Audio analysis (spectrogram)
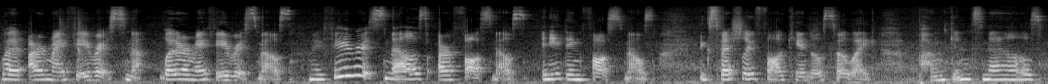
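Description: A woman's voice: a little high, animated, measured pace, rough recording. An American woman in her twenties chatting informally to camera as a vlogger, saying "like" often. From Indiana, United States. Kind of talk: casual chat to camera. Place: small room indoors, plain wall. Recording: clearly audible background room noise.

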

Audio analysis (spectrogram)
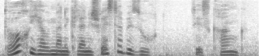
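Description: Wary village wife, very varied pitch, radio-play crime drama with slight rumbling noise. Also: female voice, expressive, moderate pace, darkish tone.

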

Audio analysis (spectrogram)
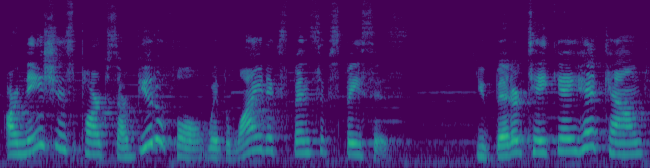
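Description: A middle-aged woman reads a picture book to young children. Her pace is slow and her pitch swings in lively, expressive arcs, with exclaimed asides to the listeners. Faint music can be heard. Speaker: librarian reading at children's story time. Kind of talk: read-aloud storytelling for young children. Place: indoor library room with bookshelves.

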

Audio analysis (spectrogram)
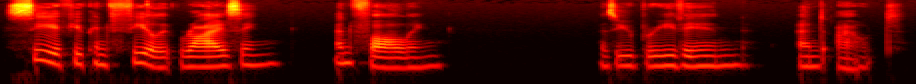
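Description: A woman guiding a meditation in a gentle, measured manner, with long pauses between short phrases. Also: low-pitched, steady tone. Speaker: mindfulness meditation guide. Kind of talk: guided body-scan meditation.

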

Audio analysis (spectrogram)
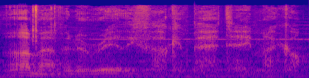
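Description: Worn-out male survivor, exasperated firefighter, gravelly, lively pitch, game dialogue. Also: fairly quick, full character voice. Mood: weary, pained. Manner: swearing, exasperated. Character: weary, irritable firefighter and crash survivor. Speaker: player character in a zombie game. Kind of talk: video game voice acting. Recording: faint background noise and game ambience.

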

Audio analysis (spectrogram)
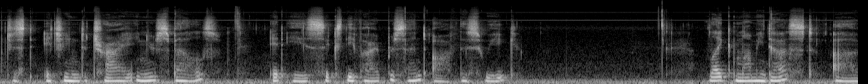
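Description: A woman in her thirties whispering softly and slowly with hesitant fillers, playing a potion shopkeeper in an ASMR roleplay, recorded close to the mic in a small room. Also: low-pitched, a little hiss or hum. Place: small indoor room before shelves of bottles. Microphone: close studio mic in front.

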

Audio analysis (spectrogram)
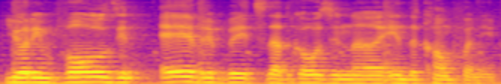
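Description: A woman's voice: deep voice, fairly even intonation, a little fast, warm tone, echoey room, faint music behind. A young woman from Romania, speaking enthusiastically about her job in an office interview. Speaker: team executive. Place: office, seated indoors.

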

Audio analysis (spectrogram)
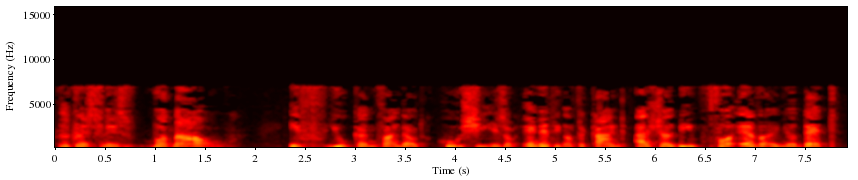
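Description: An actor playing a busy, courteous hospital doctor in a radio drama, with a formal, brisk manner. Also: male voice, a little high, wildly swooping pitch, a bit bright, husky, exaggerated voice. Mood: businesslike. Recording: slightly dull radio recording.

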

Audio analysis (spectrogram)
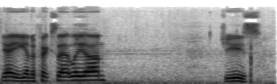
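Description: A man's voice: high-pitched, fairly even intonation, a little slow, gravelly, background noise. A man doing casual let's play commentary on a video game, swearing and tossing out jokey asides to himself.

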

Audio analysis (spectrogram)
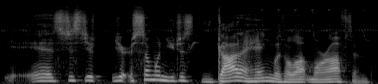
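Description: A man's voice: on the high side, lively intonation, moderate pace, slight background noise, lightly acted. A man playing a shy, kind-hearted male student in a romantic audio roleplay, hesitant, stammering and apologetic. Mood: nervous, earnest.

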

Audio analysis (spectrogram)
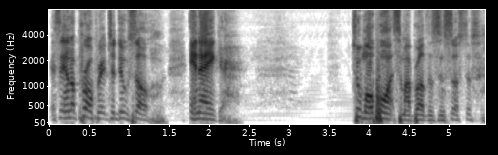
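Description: A man's voice: fairly high pitch, normal speed, no room sound. A middle-aged American man preaching an impassioned sermon as a pastor, emphatic and exhorting at a pulpit microphone. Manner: emphatic, exhorting, often rising into shouts. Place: church sanctuary, at the pulpit. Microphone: gooseneck pulpit microphone.

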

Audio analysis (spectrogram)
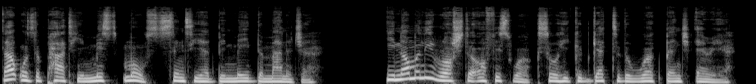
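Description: A woman's voice: deep voice, very animated, moderate pace, dark tone, husky, dry recording, clean studio sound. A woman reading a scripted audio story as its narrator.

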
